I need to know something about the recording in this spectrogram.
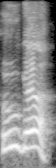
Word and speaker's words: Hygge: Hygge is pronounced Huga, Huga, Huga.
